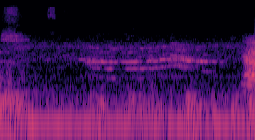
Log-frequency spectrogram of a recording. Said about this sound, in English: Is that a, is that a baby that's not mine? Oh, it's the cat like, the hell is happening?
